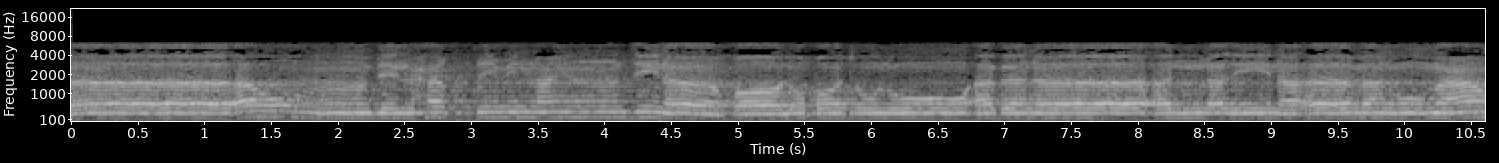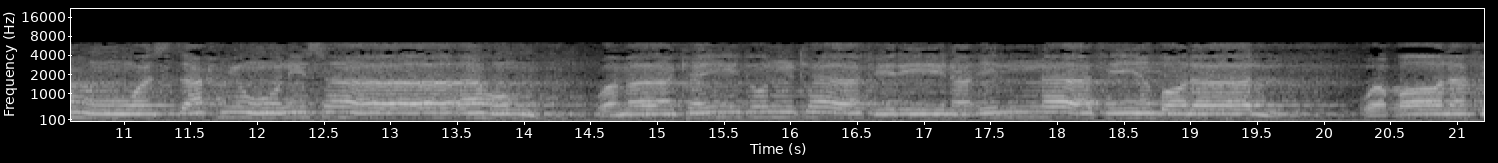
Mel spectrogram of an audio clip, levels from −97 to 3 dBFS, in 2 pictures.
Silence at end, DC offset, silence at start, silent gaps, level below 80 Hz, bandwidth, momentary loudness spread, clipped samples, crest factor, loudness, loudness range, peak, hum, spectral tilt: 0 s; 0.3%; 0 s; none; -64 dBFS; 6.6 kHz; 8 LU; under 0.1%; 16 dB; -29 LUFS; 3 LU; -14 dBFS; none; -4 dB/octave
